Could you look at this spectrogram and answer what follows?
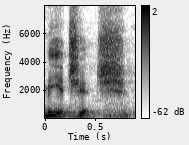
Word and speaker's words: Miocic: So big, massive weight gain and good weight gain for Stipe Miocic. It's really an internal struggle with Miocic and Miocic. It's because it's spelled Miocic, but it's Miocic.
